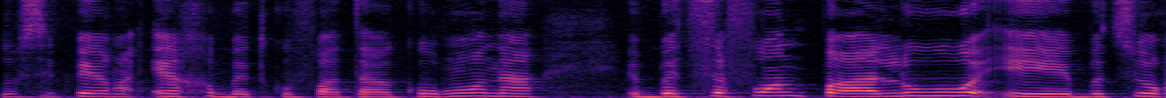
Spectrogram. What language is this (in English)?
Hebrew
